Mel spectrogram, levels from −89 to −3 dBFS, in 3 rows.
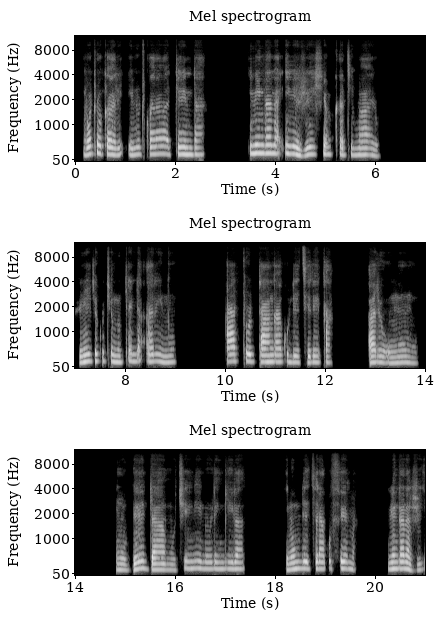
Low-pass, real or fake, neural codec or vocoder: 10.8 kHz; fake; codec, 44.1 kHz, 2.6 kbps, SNAC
